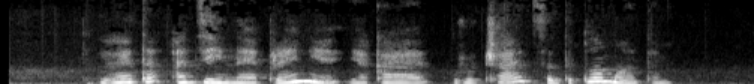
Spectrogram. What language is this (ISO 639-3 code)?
bel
